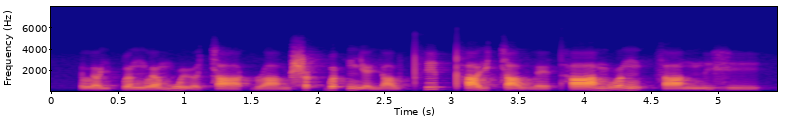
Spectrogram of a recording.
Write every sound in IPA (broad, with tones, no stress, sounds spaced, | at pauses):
l ə˨˩ j ɓ ə˧ ŋ l ə˧˥ m w ɨ˨˩˨ ə̯ c aː˨˩ k̚ ɹ a˨˩˦ m ʂ ə˦˥ k̚ ɓ ə˦˥ k̚ ɲ e˨˩ j a˨˩ w t̪ʰ i˦˥ p̚ t̪ʰ a˧˥ j c a˨˩ w l e˨˩˦ t̪ʰ aː˧˥ m u˧˥ ə̯ ŋ ə˨˩ k̚ s aː˧ n m i˨˩˨ ɣ i˨˩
